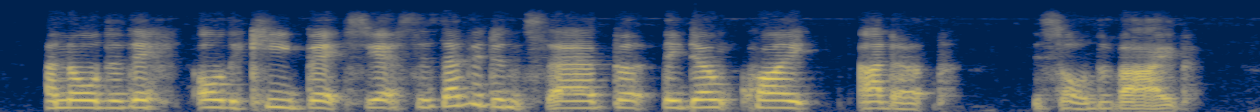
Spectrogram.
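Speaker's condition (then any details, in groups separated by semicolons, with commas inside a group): No condition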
